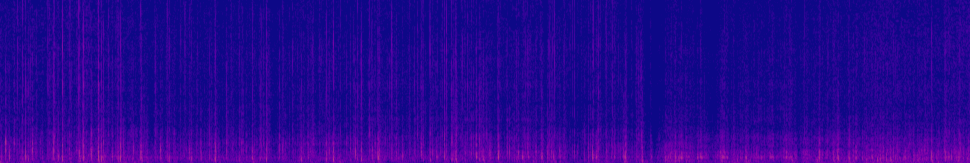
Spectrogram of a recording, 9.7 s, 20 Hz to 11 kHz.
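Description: Long painted nails scratch and tap the woven nylon fabric top of a hollow, oval, semi-rigid carry case for Sony WH-1000XM4 headphones. The result is a quiet, steady stream of dry, crinkly scratching broken by soft, quick taps that die away at once. The sound sits mostly in the mids, with little low end or bright hiss.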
